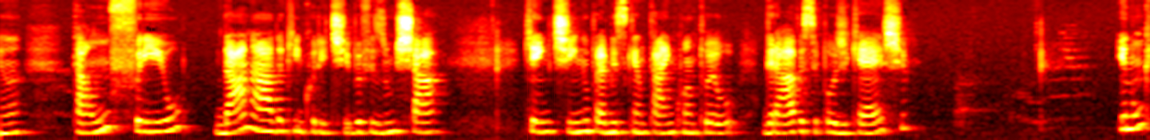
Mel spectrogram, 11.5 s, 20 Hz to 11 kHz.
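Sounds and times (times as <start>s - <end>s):
speech: 0.0s - 4.5s, 5.2s - 9.2s, 11.2s - 11.4s
faint hum: 0.0s - 11.4s
cat meowing softly: 0.4s - 0.9s, 9.6s - 11.0s.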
